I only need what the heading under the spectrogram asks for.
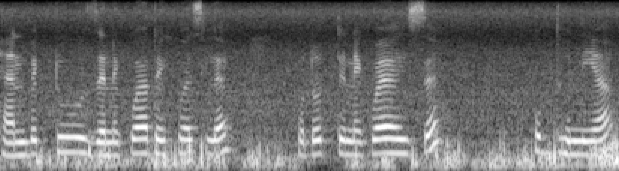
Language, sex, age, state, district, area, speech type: Assamese, female, 30-45, Assam, Sonitpur, rural, spontaneous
